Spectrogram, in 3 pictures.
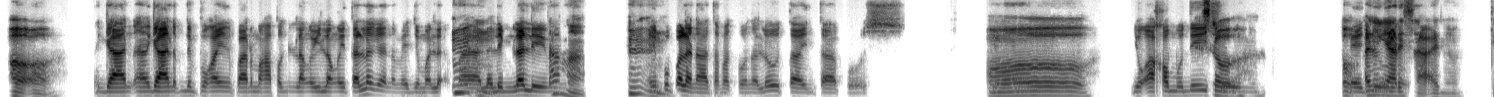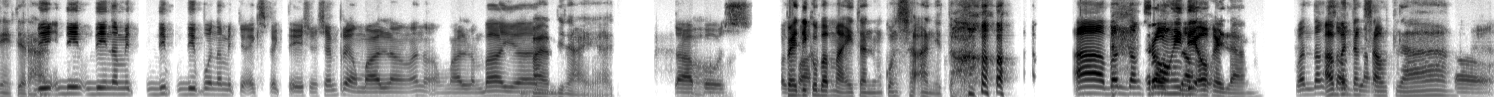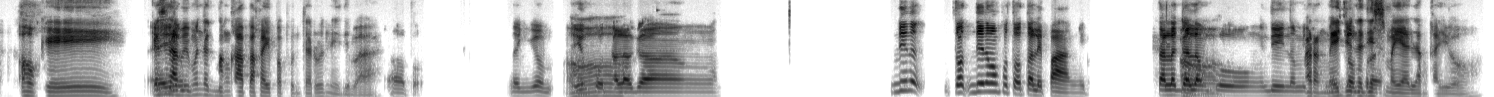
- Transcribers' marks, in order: drawn out: "Oh"; laugh
- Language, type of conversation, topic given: Filipino, unstructured, Ano ang nangyari sa isang paglilibot na ikinasama ng loob mo?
